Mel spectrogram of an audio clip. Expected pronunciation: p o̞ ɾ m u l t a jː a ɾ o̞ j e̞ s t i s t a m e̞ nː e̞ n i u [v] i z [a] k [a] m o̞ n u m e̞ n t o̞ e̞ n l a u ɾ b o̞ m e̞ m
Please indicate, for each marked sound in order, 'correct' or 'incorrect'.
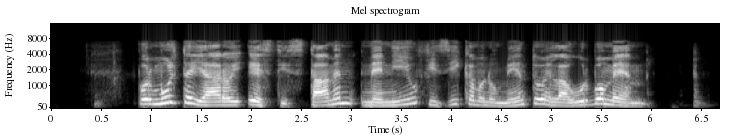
incorrect: f, incorrect: i, correct

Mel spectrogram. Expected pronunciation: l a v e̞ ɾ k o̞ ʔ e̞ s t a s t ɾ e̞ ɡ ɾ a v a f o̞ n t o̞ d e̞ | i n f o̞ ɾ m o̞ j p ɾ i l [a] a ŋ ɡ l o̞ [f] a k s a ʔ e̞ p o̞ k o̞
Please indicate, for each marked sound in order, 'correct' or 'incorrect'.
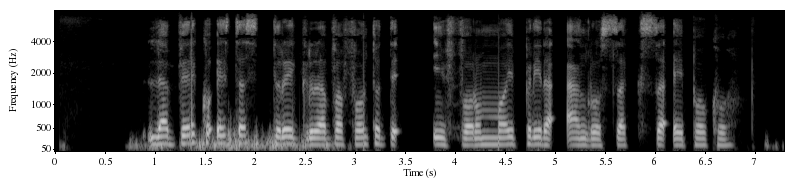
correct, incorrect: s

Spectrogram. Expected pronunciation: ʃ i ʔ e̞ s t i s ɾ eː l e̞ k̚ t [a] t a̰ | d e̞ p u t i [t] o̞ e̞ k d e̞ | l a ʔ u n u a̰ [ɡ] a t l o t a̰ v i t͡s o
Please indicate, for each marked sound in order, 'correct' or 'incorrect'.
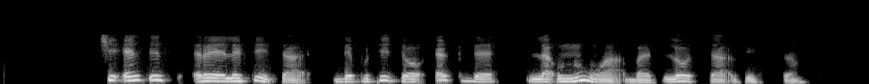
incorrect: i, correct, incorrect: b

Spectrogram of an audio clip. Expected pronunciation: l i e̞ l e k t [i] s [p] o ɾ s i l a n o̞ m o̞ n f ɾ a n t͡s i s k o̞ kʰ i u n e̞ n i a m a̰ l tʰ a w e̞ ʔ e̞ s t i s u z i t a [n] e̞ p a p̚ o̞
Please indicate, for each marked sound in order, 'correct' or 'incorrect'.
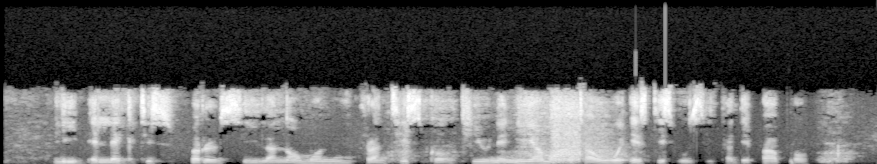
correct, correct, incorrect: d

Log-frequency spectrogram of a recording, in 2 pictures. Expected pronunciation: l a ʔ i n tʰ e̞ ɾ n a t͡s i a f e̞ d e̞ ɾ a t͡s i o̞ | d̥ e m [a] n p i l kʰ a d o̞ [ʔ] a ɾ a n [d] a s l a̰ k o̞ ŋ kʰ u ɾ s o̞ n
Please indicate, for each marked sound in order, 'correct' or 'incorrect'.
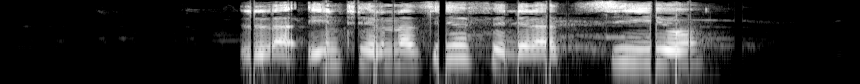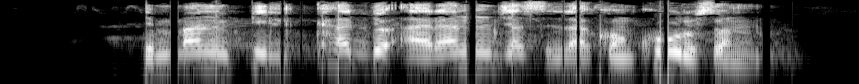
correct, correct, incorrect: d͡ʒ

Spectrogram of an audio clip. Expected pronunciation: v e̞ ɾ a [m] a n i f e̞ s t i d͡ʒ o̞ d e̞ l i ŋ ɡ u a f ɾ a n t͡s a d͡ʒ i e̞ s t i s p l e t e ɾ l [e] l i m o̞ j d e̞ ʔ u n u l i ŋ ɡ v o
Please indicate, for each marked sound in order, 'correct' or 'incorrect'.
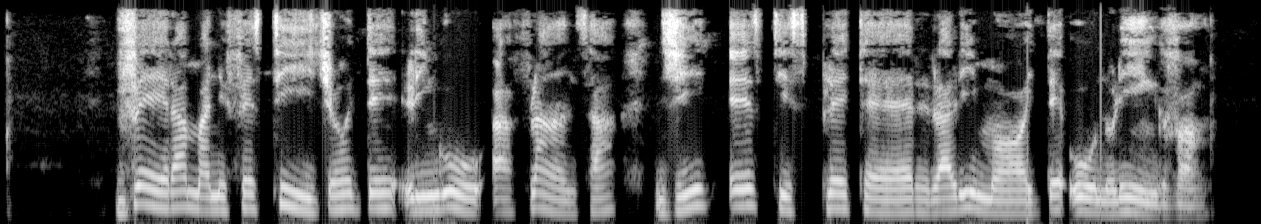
correct, incorrect: a

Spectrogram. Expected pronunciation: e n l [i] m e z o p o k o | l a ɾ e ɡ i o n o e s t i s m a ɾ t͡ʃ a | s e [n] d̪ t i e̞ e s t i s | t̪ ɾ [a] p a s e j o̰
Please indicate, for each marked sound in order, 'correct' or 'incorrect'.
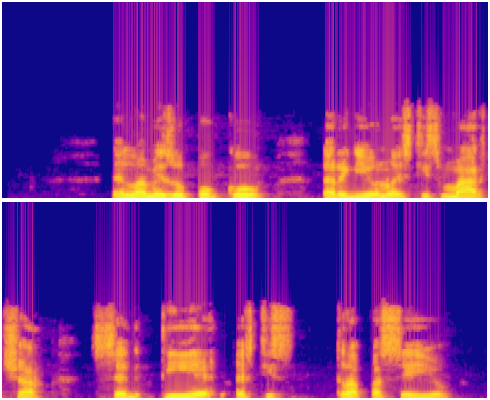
incorrect: a, incorrect: none, correct

